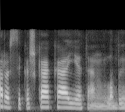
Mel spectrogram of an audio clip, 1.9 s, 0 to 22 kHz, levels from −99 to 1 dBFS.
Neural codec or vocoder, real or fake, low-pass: codec, 24 kHz, 1.2 kbps, DualCodec; fake; 7.2 kHz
